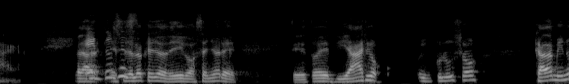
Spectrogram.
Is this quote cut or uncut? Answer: cut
